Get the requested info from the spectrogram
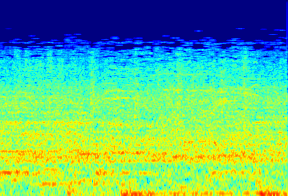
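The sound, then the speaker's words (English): A large outdoor crowd at the AT&T Plaza roars and cheers continuously during a Mavericks parade as Dirk's float with Jason Kidd passes, a dense wall of voices with scattered whoops rising out of it, loud and sustained throughout. “Dirk is with Jason Kidd on a big float that says Mavericks, and the AT&T Plaza has erupted in cheer.”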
